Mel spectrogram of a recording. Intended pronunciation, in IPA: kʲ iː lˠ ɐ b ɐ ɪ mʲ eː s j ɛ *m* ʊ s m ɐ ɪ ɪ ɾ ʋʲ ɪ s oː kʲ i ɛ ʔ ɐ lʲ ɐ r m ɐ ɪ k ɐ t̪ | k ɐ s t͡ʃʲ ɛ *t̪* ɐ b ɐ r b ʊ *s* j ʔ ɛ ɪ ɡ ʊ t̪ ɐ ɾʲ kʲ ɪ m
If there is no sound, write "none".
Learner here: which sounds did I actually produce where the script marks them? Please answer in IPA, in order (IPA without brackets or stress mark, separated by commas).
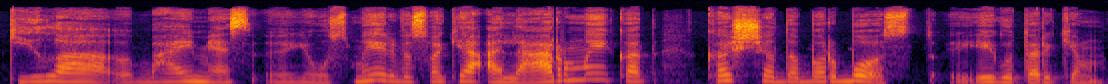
none, d̪, s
